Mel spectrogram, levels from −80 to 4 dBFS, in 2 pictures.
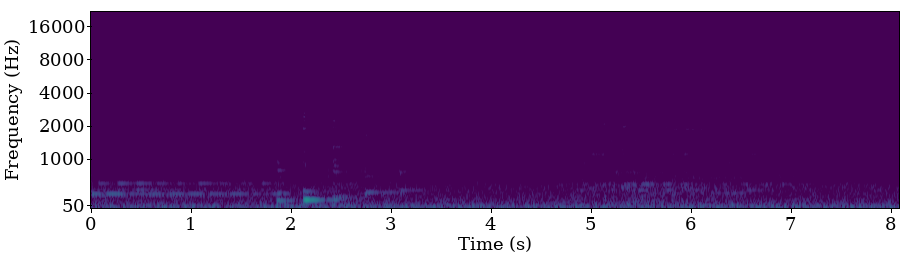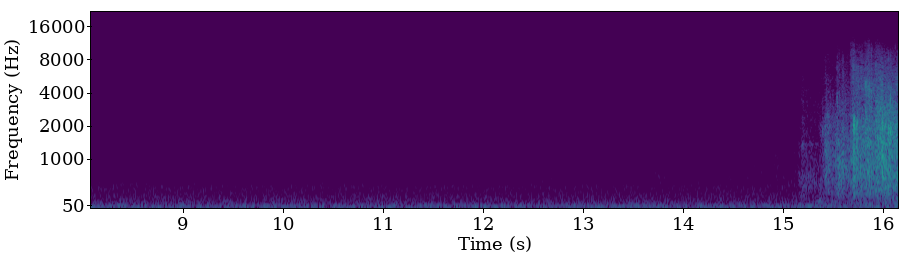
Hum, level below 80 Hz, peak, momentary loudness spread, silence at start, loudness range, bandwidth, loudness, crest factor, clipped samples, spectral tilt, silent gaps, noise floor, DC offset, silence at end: none; -64 dBFS; -16 dBFS; 19 LU; 0.15 s; 11 LU; 16.5 kHz; -38 LUFS; 32 dB; under 0.1%; -2 dB/octave; none; -64 dBFS; under 0.1%; 0 s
